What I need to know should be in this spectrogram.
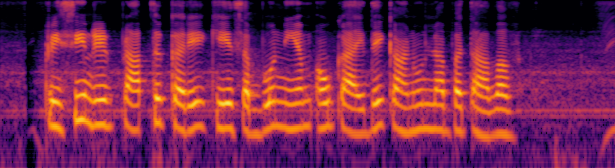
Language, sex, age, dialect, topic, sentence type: Chhattisgarhi, female, 18-24, Central, banking, question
